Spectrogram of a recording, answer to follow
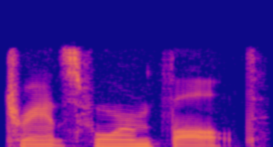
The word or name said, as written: transform fault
